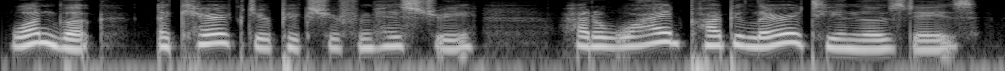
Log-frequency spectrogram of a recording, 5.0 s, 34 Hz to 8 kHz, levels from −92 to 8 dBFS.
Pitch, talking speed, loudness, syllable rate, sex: 230 Hz, 165 wpm, -16 LUFS, 6.2 syllables/s, female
